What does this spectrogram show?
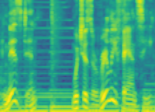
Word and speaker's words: MSISDN: Subscriber Integrated Service Digital Network Number, or MSISDN, (pronounced miz-din) which is a really fancy, long winded way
